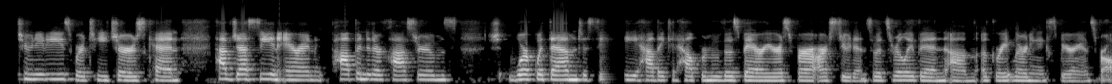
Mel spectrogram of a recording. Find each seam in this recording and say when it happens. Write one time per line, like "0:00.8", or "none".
none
